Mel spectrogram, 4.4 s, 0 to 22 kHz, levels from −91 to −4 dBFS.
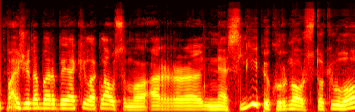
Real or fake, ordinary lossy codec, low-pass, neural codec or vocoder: real; Opus, 24 kbps; 19.8 kHz; none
